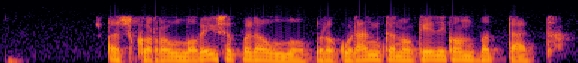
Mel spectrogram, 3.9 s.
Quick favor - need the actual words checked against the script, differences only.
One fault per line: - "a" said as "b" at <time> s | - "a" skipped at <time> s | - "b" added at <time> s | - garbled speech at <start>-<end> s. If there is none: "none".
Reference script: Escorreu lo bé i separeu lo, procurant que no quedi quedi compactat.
- "quedi" skipped at 3.0 s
